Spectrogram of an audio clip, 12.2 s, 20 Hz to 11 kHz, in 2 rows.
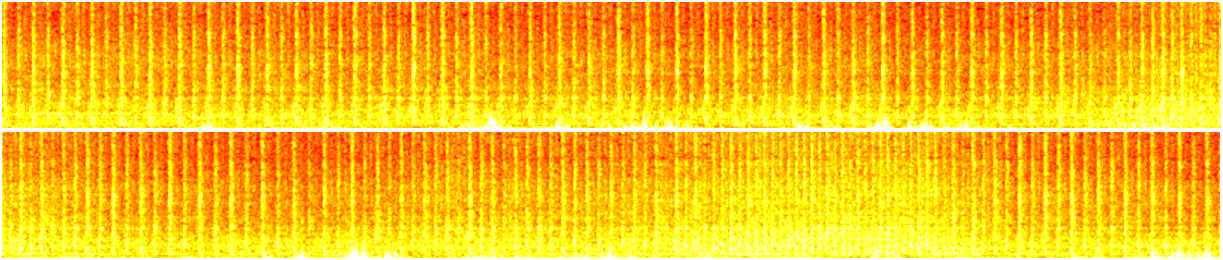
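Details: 2006 Opel Astra H Z16XEP, knock appeared at 170,000 km, revved: sharp irregular knocking growing busier with rpm over rough engine note; shop suspects intake manifold and Twinport flaps, plus valve cover breather valve; cause unconfirmed.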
